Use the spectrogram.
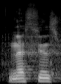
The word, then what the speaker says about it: Nescience: best but it's like Nessian state separation architecture uh and it enables um selective privacy I will go through selective privacy later uh the pronunciation is nessian so nessian actually means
